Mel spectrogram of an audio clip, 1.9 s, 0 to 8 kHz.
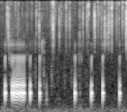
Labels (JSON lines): {"label": "biophony, knock croak", "recorder": "SoundTrap 300"}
